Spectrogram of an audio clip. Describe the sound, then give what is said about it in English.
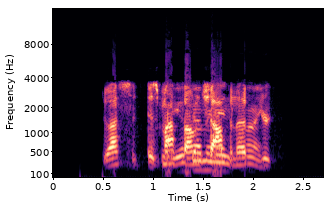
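A voice over a narrow, tinny phone line, cutting out in brief dropouts so the speech comes through choppy and broken up, fairly loud. “Okay, you're chopping up a little bit there”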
